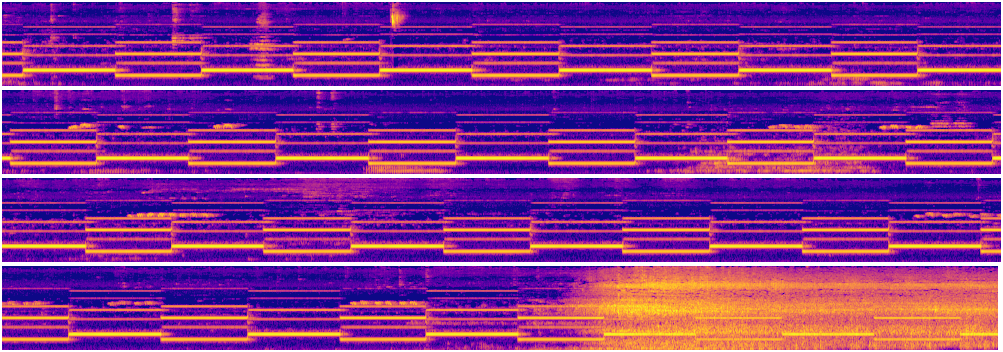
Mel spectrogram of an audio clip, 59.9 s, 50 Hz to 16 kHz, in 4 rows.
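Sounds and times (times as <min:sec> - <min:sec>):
two-tone crossing alarm: 0:00.0 - 0:59.9
passing train rumble: 0:11.2 - 0:17.8, 0:19.4 - 0:23.1, 0:24.2 - 0:29.5, 0:51.3 - 0:59.9.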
